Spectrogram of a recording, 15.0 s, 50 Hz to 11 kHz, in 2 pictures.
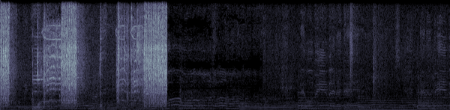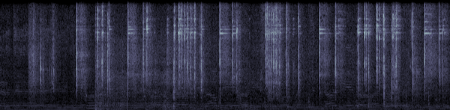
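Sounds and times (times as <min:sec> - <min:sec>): ratchet wrench clicking: 0:00.0 - 0:02.8, 0:08.0 - 0:15.0
quiet background music: 0:00.0 - 0:15.0
metal tool clinks: 0:08.0 - 0:15.0.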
